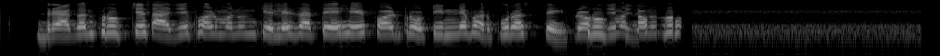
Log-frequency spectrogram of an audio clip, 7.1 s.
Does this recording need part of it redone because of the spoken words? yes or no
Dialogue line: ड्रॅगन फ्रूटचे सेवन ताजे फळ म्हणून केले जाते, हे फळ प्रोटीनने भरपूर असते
yes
